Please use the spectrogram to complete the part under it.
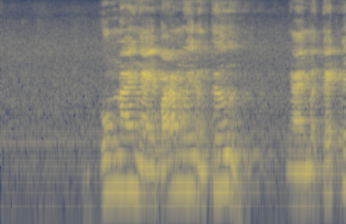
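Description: An elderly man speaks through a microphone over loudspeakers.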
